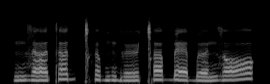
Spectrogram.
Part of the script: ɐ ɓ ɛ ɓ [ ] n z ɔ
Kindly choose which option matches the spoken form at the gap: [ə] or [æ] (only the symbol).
ə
